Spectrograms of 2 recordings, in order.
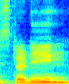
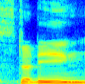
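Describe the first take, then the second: No difference in how they are said.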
